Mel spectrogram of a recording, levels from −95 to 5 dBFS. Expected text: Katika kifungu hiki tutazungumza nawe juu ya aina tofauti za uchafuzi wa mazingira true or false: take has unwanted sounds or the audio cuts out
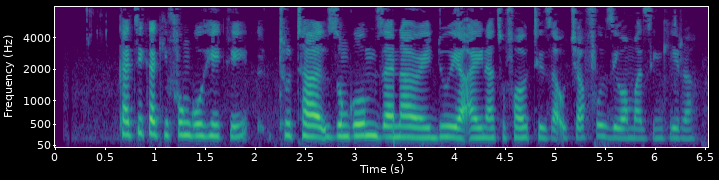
false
